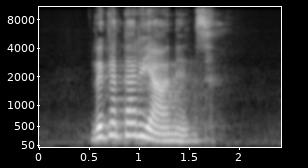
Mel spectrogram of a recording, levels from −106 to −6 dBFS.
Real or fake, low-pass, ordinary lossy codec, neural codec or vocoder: fake; none; none; autoencoder, 22.05 kHz, a latent of 192 numbers a frame, VITS, trained on one speaker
